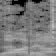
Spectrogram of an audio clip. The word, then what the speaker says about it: autotomy: We're going to talk about the strange world of autotomy. – Mm-hmm. – Am I pronouncing that right? – Autotomy is autotomy. – How I'm pronouncing it.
